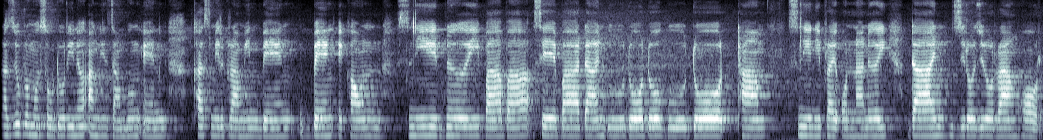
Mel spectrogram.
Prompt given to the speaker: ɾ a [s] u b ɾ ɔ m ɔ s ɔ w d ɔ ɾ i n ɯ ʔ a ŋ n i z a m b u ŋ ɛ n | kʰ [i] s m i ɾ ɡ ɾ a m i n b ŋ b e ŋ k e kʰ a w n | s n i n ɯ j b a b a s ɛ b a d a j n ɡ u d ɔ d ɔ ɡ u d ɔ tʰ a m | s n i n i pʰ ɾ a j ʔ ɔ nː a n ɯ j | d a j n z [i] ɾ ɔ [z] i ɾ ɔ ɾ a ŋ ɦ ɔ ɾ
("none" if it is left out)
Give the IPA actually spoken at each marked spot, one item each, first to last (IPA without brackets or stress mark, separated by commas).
z, a, i, z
